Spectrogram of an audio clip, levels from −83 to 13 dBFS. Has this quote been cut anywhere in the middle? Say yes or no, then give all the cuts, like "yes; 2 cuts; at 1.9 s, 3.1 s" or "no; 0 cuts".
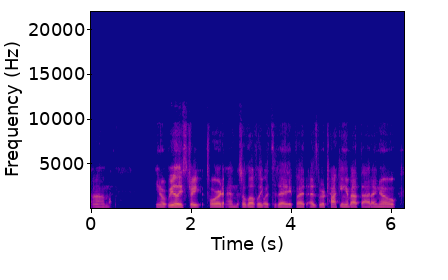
yes; 3 cuts; at 2.7 s, 3.0 s, 3.4 s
